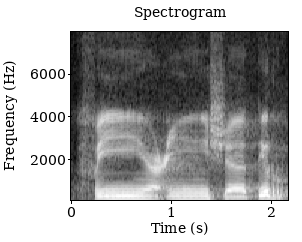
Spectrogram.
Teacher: kasroh tanwin bertemu dengan ro. Ini hukumnya dibaca idgham bila gunnah, dimasukkan tanpa berdengung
